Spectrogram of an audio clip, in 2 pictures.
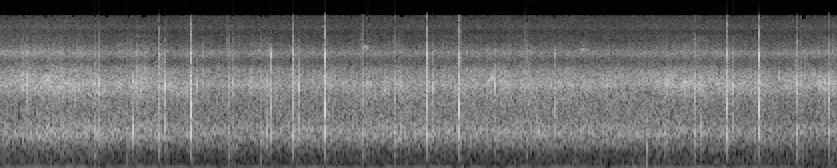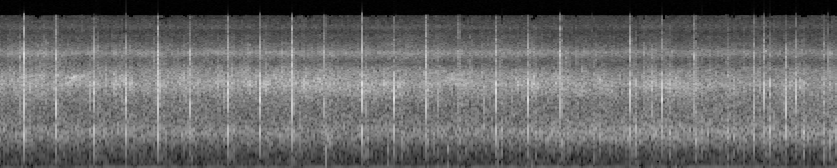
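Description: Footsteps patter on a hard surface.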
